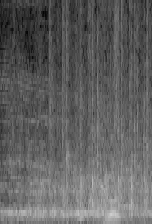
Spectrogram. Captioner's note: applause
